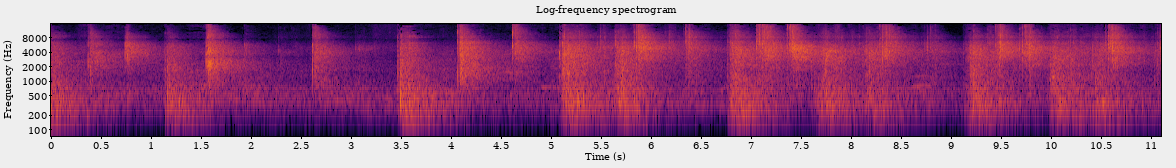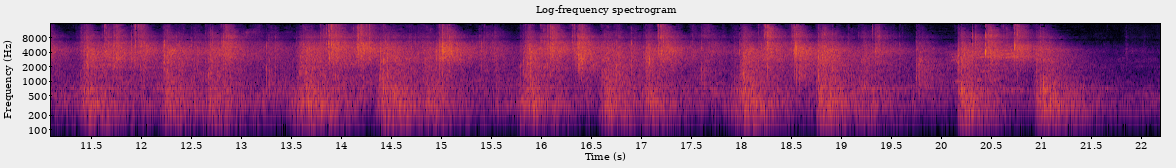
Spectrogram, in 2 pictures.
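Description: Step routine: stomps, claps and body slaps from a line of performers, a few sharp hits each second in a driving rhythm, stopping near the end.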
